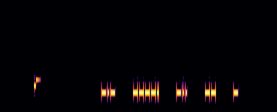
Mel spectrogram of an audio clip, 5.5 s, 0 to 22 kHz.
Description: Morse code, heard as a keyed tone, about 40 wpm, spaced as for 19 wpm, 700 Hz. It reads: K9DMT
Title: USA Call Signs - 5 Characters - 4x Character Spacing - 40wpm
